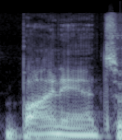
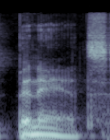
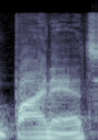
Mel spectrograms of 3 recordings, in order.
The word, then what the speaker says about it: Binance: that pronounce Finance Finance I've heard them refer to binance as bance and I'm like that's just so wrong okay don't do that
